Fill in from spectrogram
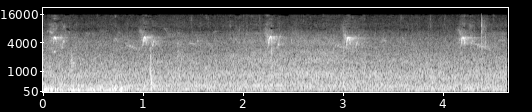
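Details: Fox Sparrow in a yard in Downers Grove, DuPage County, Illinois, on 25 March 2017, giving five short, sharp, high chip notes about a second apart over a low rumble of distant traffic.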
